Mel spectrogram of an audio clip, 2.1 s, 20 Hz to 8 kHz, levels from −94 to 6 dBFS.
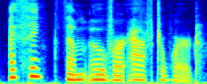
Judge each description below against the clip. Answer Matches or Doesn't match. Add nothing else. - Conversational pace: Matches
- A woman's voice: Matches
